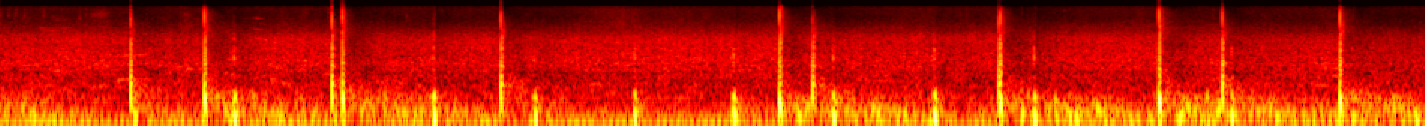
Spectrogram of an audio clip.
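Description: Aerial firework shells launching and bursting in quick succession: an irregular string of sharp bangs, about two a second, over a steady low rumble.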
